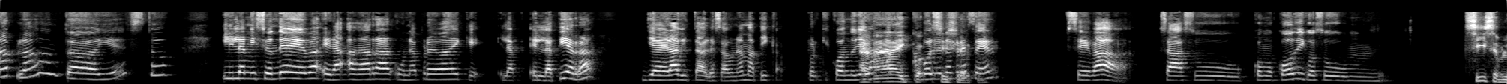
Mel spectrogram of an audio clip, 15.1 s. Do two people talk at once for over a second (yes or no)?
yes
